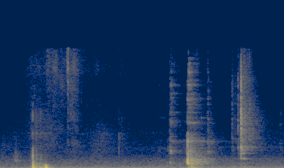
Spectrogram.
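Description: Two knocks of kitchenware as a spatula and bowls are handled at a food processor's stainless-steel bowl, a little over a second apart, the first the louder, with a light click after the second.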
